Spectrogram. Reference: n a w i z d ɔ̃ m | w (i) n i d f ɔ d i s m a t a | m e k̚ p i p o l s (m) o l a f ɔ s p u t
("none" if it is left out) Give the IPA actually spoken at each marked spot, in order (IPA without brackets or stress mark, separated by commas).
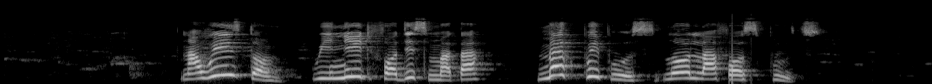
i, n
